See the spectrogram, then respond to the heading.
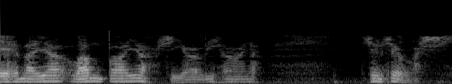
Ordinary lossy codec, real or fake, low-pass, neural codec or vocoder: AAC, 16 kbps; real; 19.8 kHz; none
